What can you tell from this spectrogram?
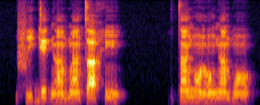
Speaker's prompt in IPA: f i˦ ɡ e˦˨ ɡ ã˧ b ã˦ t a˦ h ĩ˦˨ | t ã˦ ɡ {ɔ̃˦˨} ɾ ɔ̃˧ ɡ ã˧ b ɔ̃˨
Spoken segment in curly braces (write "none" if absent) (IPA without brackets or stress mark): ɔ̃˦˨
